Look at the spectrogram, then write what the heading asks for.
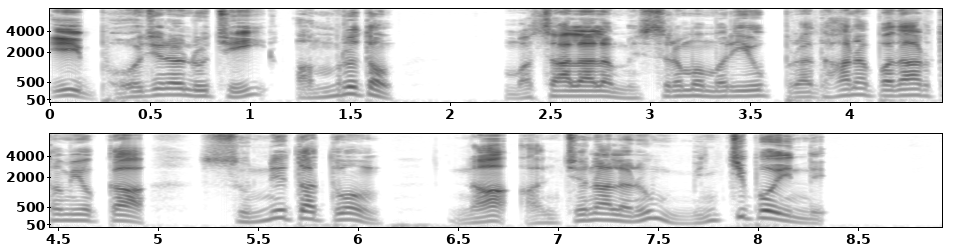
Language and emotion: Telugu, surprised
